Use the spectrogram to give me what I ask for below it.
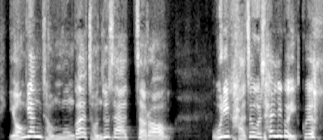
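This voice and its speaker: A woman with a high pitch speaks at a fairly quick pace, her pitch swinging very widely, against a quiet background. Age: 60s. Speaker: testimonial speaker at supplement sales meeting. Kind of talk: testimony.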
